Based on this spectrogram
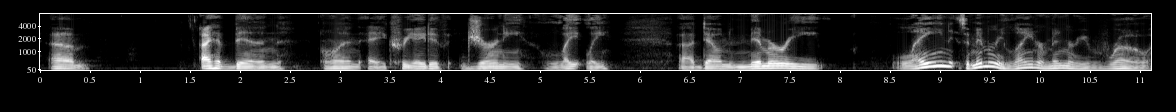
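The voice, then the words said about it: Lower, congested voice from illness. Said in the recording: “I've been a little bit sick. My voice is a little lower than normal ... I have had a number of days of congestion”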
